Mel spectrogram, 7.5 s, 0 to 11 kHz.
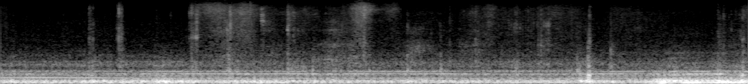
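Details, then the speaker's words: Infiniti M56 V8 with factory sport muffler, after about 20 minutes driving, idling into park, in cabin: low droning hum around 1000 rpm, steady with slight pulse; buzz still present, cause suspected not confirmed. "still got a little bit of a buzz 1000 rpm kind of buzz going on so if you cranked up your music loud enough it really wouldn't bother you"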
